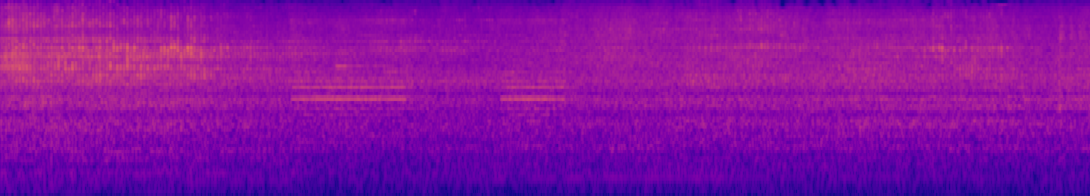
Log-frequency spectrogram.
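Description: Steady road-traffic noise from a busy street, with a vehicle horn sounding twice: a honk of about a second some three seconds in, and a shorter one about two seconds later.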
